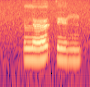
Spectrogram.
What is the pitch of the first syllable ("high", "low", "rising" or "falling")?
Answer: rising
